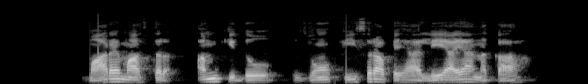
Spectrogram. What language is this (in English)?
Parkari Koli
